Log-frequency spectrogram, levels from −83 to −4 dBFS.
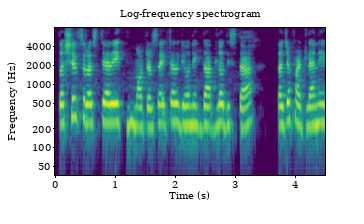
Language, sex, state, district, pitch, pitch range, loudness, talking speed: Konkani, female, Goa, North and South Goa, 240 Hz, 225-250 Hz, -15 LUFS, 175 wpm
